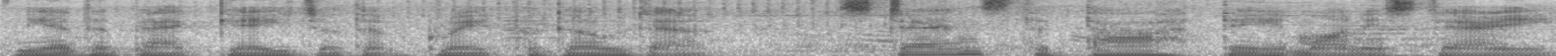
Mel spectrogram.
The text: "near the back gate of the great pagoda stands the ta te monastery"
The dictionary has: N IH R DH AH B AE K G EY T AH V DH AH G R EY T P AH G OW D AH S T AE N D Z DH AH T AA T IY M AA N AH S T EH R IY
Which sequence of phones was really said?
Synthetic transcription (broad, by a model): N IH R DH AH B AE K G EY T AH V DH AH G R EY T P AH G OW D AH S T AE N D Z DH AH T AA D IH M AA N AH S T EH R IY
